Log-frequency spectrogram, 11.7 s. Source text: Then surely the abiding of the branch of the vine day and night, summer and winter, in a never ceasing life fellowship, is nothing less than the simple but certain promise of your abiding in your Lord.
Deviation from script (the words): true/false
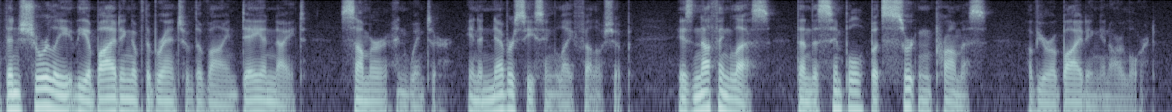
true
